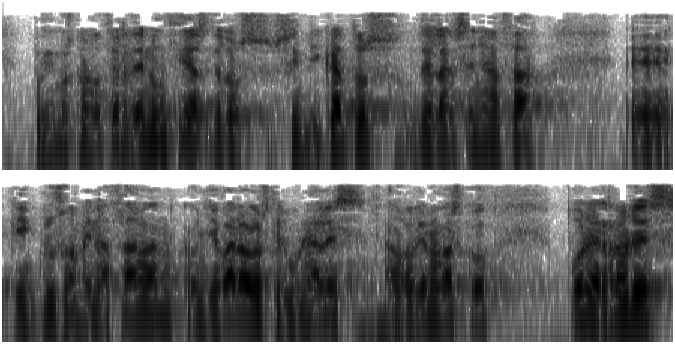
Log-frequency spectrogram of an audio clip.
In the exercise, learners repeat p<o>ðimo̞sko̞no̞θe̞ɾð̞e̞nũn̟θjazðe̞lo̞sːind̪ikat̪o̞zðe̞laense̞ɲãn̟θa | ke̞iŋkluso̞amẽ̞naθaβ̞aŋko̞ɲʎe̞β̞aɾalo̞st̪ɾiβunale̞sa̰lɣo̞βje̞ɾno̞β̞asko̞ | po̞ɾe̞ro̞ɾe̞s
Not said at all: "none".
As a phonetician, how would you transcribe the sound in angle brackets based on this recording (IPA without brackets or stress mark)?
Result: u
